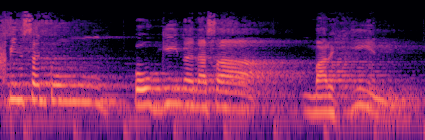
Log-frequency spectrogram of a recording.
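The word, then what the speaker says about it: Margen: And sa pinsan kong pogi na nasa Marhin, right? It's spelled as M-A-R-G-E-N. So, it pronounces Marhin.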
